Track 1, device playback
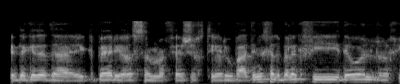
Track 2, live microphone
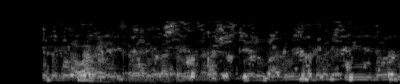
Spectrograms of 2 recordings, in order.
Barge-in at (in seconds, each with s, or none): 0.7 s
